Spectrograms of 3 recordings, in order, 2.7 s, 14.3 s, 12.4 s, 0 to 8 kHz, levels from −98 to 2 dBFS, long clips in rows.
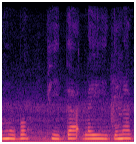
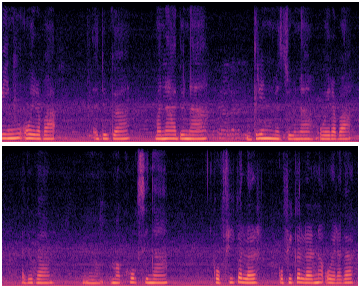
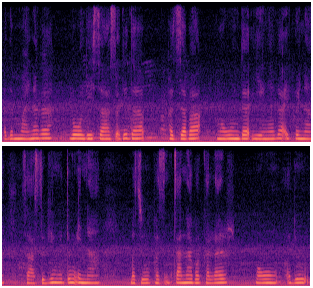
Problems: background sounds at intervals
